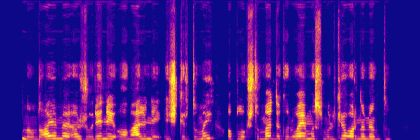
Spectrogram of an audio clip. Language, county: Lithuanian, Vilnius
